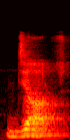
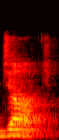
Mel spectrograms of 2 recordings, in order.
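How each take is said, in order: Both takes have the same delivery.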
